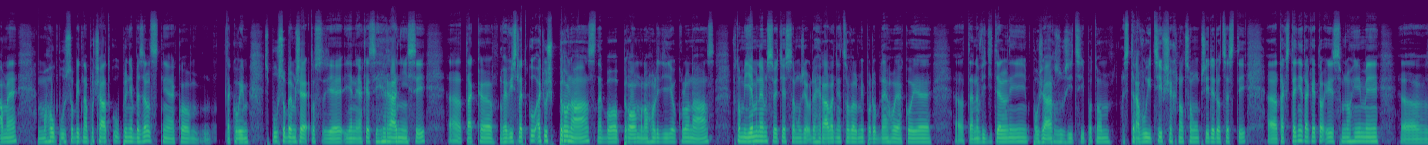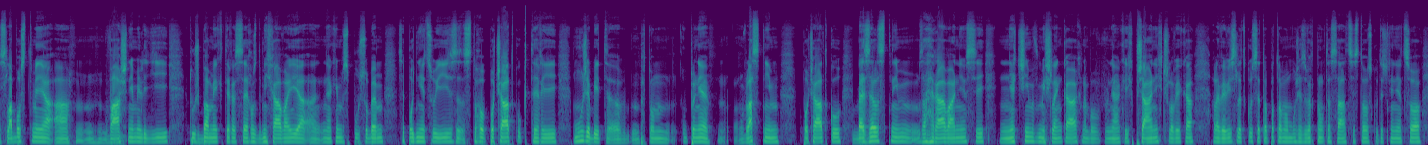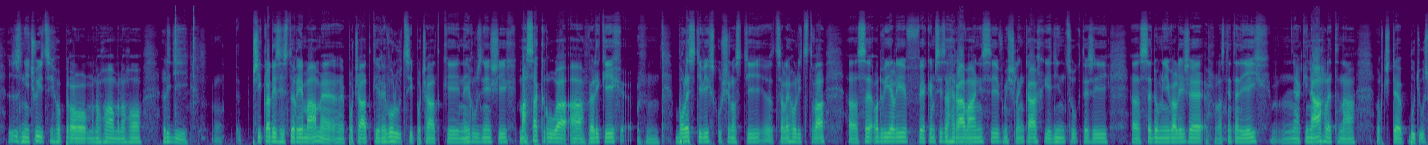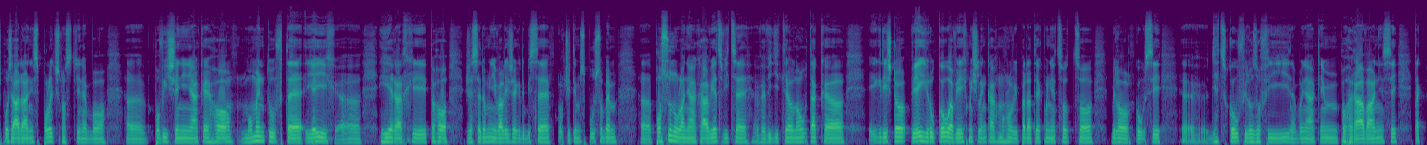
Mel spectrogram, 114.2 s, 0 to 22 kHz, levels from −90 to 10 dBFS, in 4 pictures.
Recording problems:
abrupt cut into speech; at the start
alarm; faint; at 1:01; peak 15 dB below the speech

